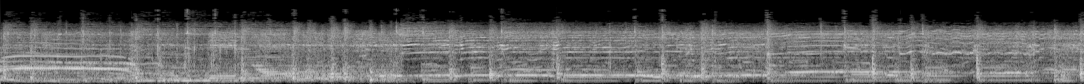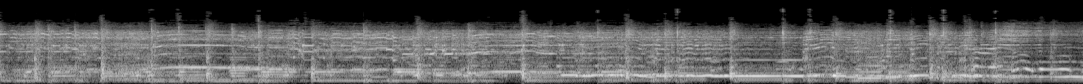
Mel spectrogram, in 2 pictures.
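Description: Live band playing, electric guitar prominent over a steady drum beat.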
